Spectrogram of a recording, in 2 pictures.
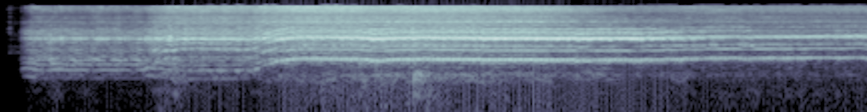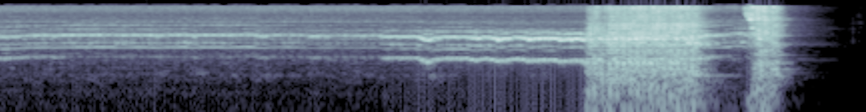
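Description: Makita cordless impact driver's motor whining steadily as it drives a self-tapping screw into a steel trailer frame, the pitch wavering slightly under load. Near the end comes a short loud rattle, the impact mechanism hammering as the screw seats, then one brief final burst.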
